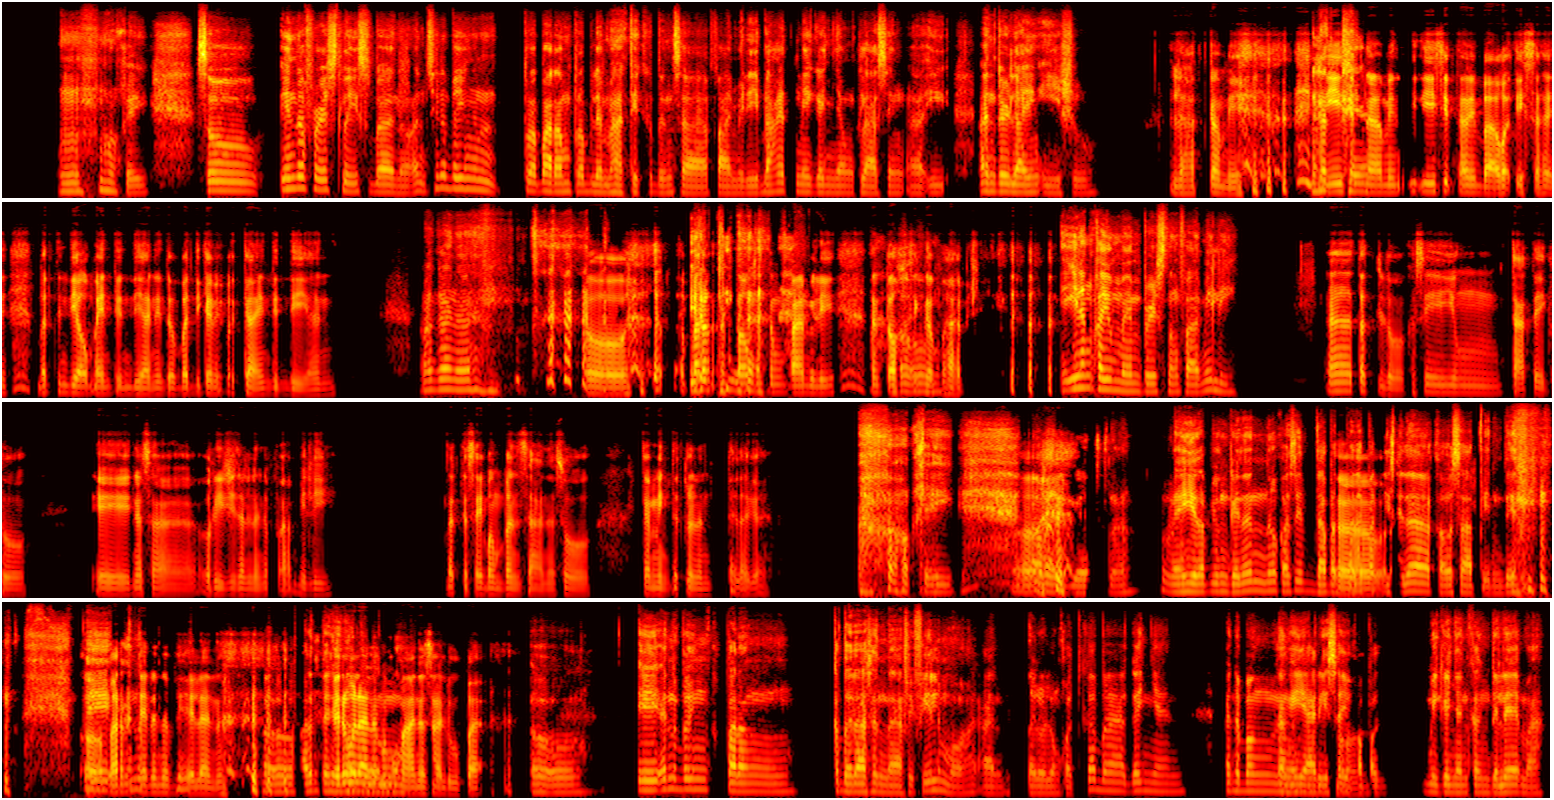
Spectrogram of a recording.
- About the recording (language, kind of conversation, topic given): Filipino, advice, Paano ko malalaman kung bakit ako kumakain o nanonood kapag nadadala ako ng emosyon?
- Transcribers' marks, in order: laughing while speaking: "Hmm okey"; in English: "So, in the first place"; other background noise; laughing while speaking: "problematic"; in English: "i underlying issue?"; laugh; laughing while speaking: "Lahat kayo?"; laughing while speaking: "bawat isa eh"; laughing while speaking: "ganun. Hirap nun ah"; laugh; laughing while speaking: "toxic ng family"; laugh; laughing while speaking: "Ah, okey. Okey"; laugh; laughing while speaking: "din"; chuckle; chuckle; in English: "dilemma?"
